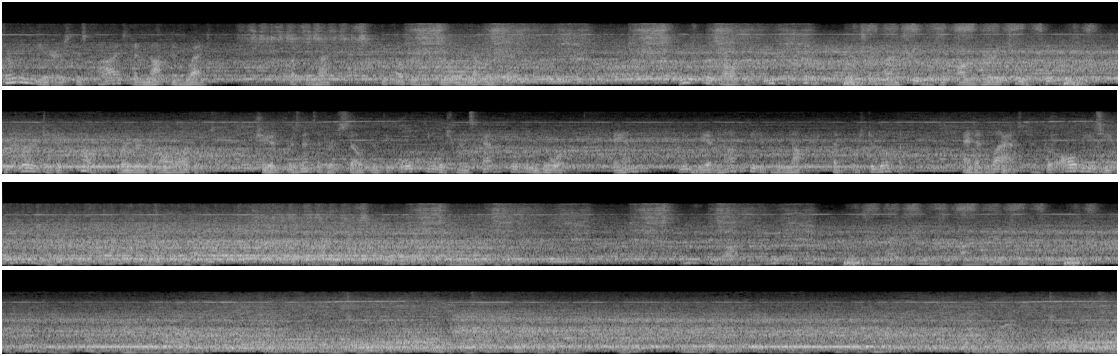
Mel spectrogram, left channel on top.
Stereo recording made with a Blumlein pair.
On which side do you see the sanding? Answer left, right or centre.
left.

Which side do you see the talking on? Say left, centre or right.
left.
